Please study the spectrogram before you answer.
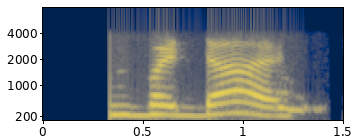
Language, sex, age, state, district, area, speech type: Dogri, female, 18-30, Jammu and Kashmir, Samba, urban, conversation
